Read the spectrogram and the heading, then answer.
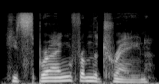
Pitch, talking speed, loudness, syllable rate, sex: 140 Hz, 190 wpm, -16 LUFS, 3.4 syllables/s, male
